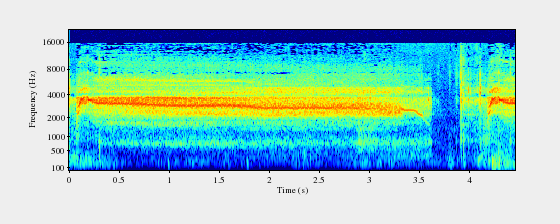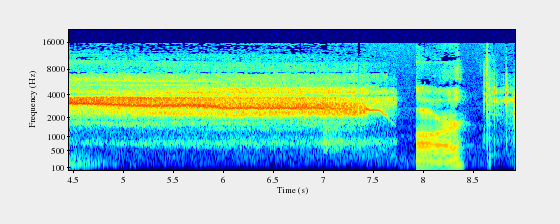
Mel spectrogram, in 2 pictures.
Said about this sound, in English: I think you maybe over bleeped that. Did I? Yeah. Did I? I just wanted to leave out anything that potentially could that be a spoiler.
